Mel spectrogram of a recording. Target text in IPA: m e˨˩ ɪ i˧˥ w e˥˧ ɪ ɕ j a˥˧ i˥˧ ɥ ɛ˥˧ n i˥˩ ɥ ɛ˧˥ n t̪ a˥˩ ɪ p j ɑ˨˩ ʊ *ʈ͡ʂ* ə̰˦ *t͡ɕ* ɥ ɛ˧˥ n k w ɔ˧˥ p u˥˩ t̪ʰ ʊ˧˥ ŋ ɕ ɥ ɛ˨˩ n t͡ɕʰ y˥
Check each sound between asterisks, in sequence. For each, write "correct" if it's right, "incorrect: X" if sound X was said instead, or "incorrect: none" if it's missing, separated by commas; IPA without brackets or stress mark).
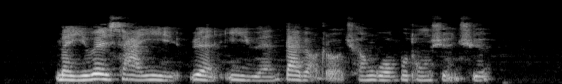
correct, incorrect: t͡ɕʰ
